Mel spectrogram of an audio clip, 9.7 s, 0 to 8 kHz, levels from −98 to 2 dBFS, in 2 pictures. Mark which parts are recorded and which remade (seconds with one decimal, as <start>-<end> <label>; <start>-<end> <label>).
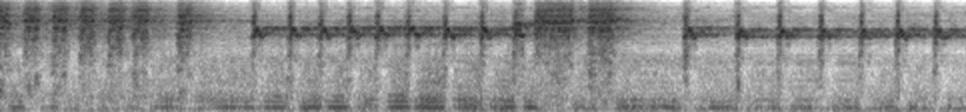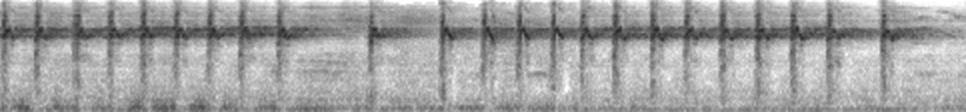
0.0-6.8 remade; 6.8-7.7 recorded; 7.7-9.7 remade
